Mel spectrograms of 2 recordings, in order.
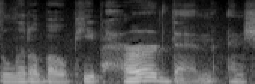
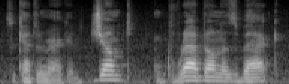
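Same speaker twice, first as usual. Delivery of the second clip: ordinary delivery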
